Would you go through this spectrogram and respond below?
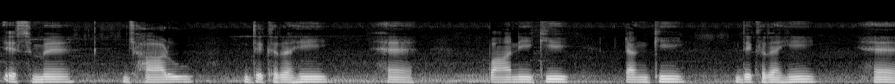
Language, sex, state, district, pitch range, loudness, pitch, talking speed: Hindi, male, Uttar Pradesh, Hamirpur, 115-125 Hz, -15 LUFS, 120 Hz, 75 wpm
